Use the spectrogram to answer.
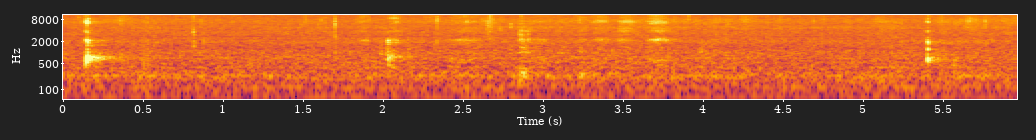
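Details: Baby girl laughing with hiccups: a few sharp, brief infant hiccup catches, irregularly spaced over quiet room noise.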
